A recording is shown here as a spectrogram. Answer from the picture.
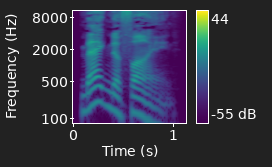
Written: magnifying

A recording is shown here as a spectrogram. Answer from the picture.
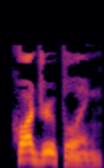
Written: quadrupling

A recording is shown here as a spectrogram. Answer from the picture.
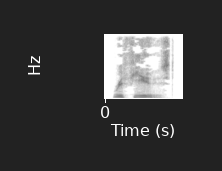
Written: refused

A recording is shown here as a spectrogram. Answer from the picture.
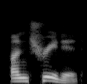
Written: Untreated

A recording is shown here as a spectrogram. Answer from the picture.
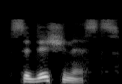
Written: seditionists

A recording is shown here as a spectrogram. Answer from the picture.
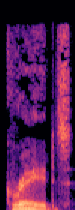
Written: grades

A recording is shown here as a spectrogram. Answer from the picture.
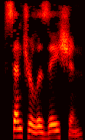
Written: centralization

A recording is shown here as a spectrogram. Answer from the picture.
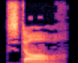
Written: stall

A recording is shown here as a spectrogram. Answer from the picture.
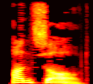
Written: unsolved

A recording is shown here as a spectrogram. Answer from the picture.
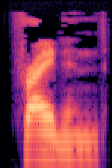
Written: Frightened

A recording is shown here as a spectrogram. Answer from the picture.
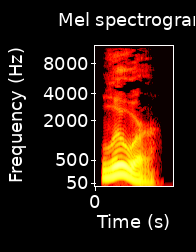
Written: lure

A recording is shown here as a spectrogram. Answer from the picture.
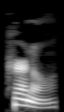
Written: Colonel

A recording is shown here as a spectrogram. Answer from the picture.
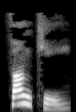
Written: Funky

